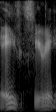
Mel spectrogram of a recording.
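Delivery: very low, sultry, seductive voice. Complaining a voice assistant does not understand them, in a put-on sexy voice. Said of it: "give it my sexy voice and go".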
